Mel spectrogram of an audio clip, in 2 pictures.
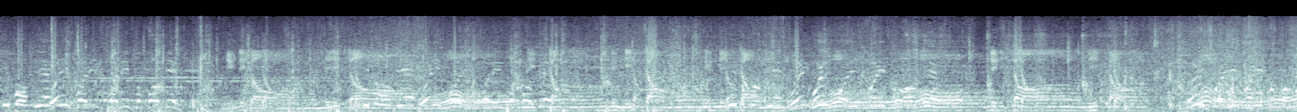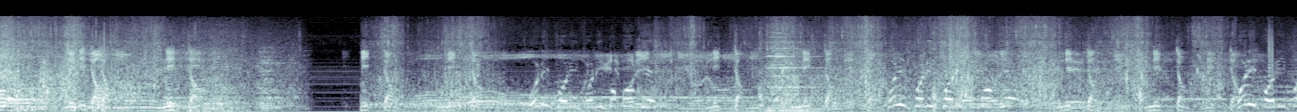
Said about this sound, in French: Leur pirogue se rapproche. Leur pirogue se rapproche. Ils vont nous rattraper.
